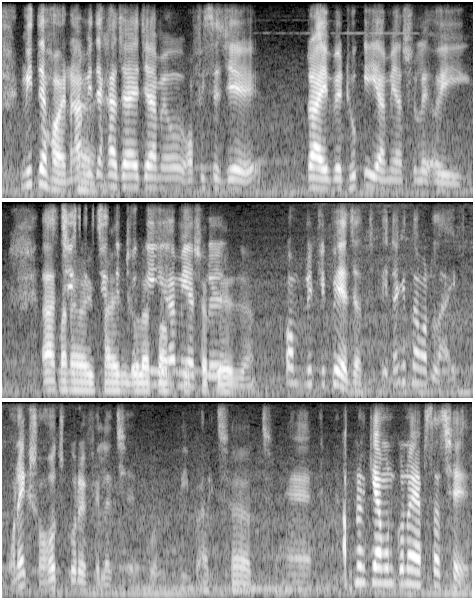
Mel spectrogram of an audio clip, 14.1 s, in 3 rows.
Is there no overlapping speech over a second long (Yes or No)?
No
